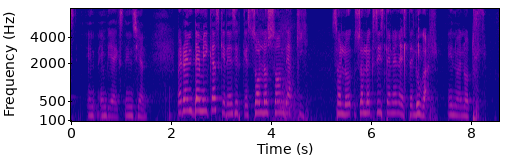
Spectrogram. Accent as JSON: {"language": "Spanish", "town": "Madrid", "region": "Community of Madrid", "country": "Spain", "said": "Yo soy de aquí de Madrid."}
